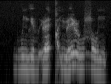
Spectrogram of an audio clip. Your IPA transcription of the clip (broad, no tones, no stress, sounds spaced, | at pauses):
ɡʱ o ɲ lʲ ɛ v ḭ ɭ ɛ ǃ a̰ ɲ ɭ i ɭ u ɮ o ɲ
